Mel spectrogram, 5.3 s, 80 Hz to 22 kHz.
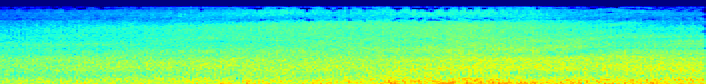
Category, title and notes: Soundscapes > Urban
City bus engine and passenger transport vehicle. Low-frequency diesel engine rumble with intermittent acceleration. Air-brake hiss during stopping, subtle vibrations from the chassis, tire noise rolling over asphalt. Occasional mechanical rattling and distant urban ambience such as traffic and wind. Recorded on iPhone 15 in Tampere. Recorded on iPhone 15 outdoors at a city bus stop on a busy urban street, close to the curb as the bus arrived, idled, and departed. Used for study project purposes.
vehicle, bus, transportation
